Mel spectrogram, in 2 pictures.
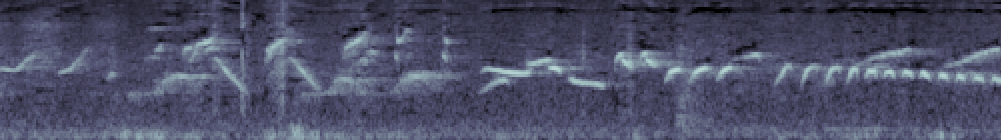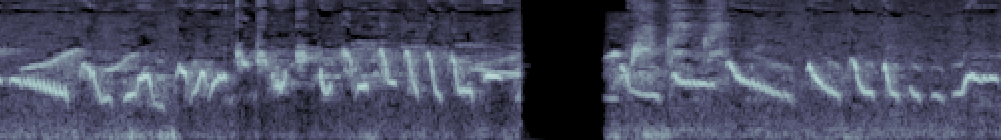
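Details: Gacor white-rumped shama used as a master song for training, delivering a long, rich, continuous run of rapid trills, whistles and sweeping slurs with a brief cut near the end.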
